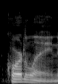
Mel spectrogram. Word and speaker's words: Coeur d'Alene: So Coeur d'Alene is the Okay.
